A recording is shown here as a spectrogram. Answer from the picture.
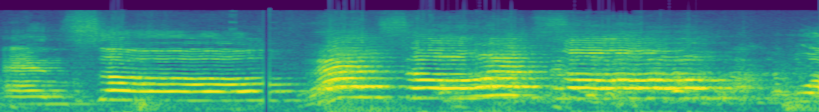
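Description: A woman singing unaccompanied in long held notes: one about half a second in, then a slide up into a longer sustained note held almost to the end.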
